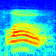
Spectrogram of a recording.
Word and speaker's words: Phlow: We were emailing Flo out of Richmond, thanks to Peter Navarro's insight. It's gotten a big grant to manufacture quickly and efficiently, and Flo is spelled PHLOW in the Richmond area, and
